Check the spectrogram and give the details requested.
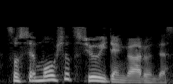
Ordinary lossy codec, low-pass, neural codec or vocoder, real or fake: MP3, 24 kbps; 7.2 kHz; codec, 16 kHz, 0.7 kbps, FocalCodec; fake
